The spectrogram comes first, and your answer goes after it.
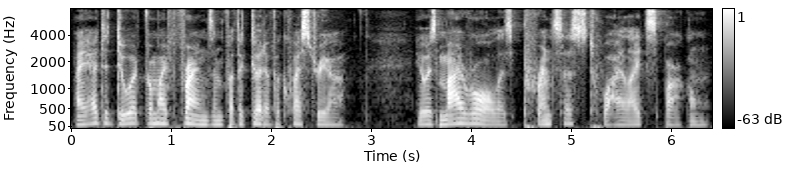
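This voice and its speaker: A man's voice: lowish voice, steady tone, normal speed, a little mellow. A man giving a brooding, theatrical first-person reading of a fan fiction story. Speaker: amateur fan fiction reader.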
